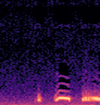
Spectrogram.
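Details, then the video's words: Spotted dove in the 'thổ kích bổi' voice style. A short soft note and a level hooting note are followed by the start of a longer steady coo that is cut off abruptly. "Tiếng cu gáy giọng thổ kích bổi"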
